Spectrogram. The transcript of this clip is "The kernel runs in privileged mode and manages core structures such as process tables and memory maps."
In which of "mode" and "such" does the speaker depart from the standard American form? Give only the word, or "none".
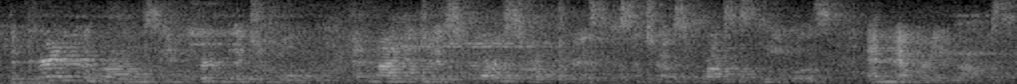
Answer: mode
